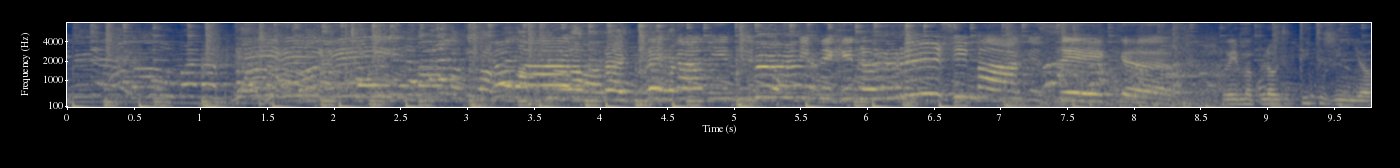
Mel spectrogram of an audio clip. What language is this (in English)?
Dutch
